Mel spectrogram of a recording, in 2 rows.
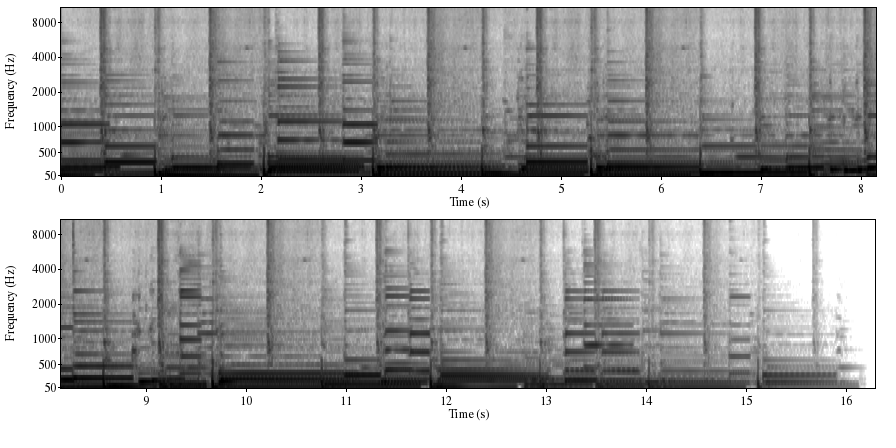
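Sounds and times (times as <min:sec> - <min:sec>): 
classical guitar jazz: 0:00.0 - 0:16.2.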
